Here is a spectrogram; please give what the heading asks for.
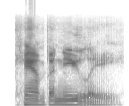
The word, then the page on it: campanile: American English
